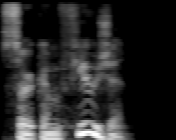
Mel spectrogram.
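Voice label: "circumfusion", British English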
